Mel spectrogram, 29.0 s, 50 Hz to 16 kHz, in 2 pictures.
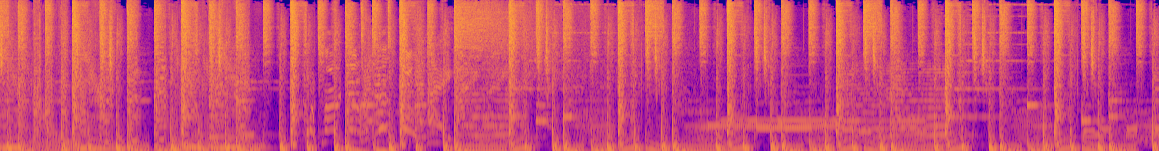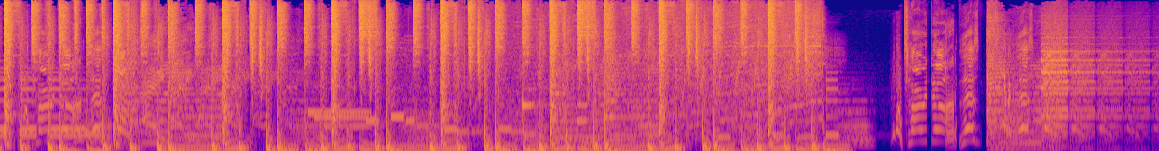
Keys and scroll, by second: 18.8 p, 19.9 space, 20.9 s, 24.6 shift+space, 26.2 s.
